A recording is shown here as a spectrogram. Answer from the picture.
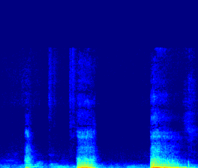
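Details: A Labrador puppy playing tug with a blanket growls in three deep, rough bursts about a second apart, while a person speaking Hindi tells it to let go of the blanket.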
